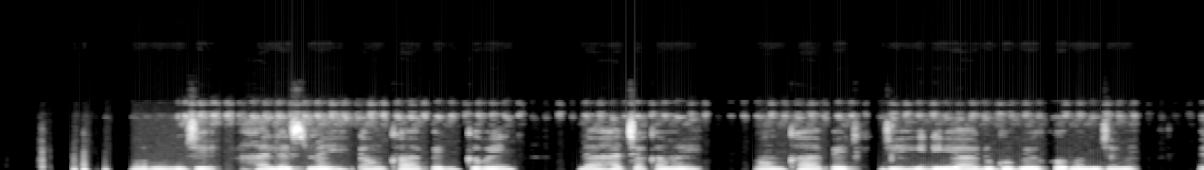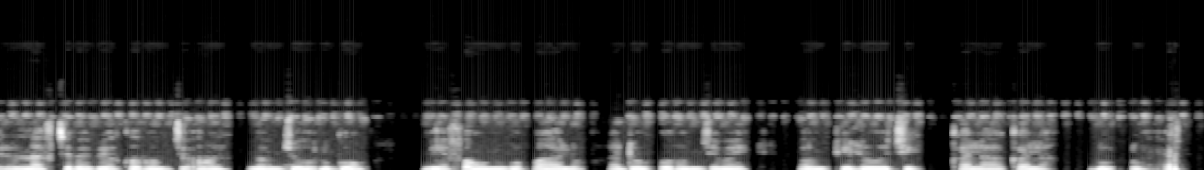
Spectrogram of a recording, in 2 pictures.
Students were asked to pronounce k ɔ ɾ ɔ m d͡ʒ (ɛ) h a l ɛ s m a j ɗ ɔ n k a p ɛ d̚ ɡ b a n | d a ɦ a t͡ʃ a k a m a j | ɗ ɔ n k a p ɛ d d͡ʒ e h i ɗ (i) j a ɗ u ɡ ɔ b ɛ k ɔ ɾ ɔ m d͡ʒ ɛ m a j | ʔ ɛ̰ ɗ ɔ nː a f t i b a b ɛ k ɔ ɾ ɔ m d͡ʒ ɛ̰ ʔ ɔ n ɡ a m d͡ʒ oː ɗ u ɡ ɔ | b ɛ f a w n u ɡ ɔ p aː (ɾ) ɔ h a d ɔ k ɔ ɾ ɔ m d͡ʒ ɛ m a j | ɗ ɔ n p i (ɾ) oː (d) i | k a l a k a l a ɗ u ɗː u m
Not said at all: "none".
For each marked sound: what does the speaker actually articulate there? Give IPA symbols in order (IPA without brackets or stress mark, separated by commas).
ɛ, i, l, l, d͡ʒ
